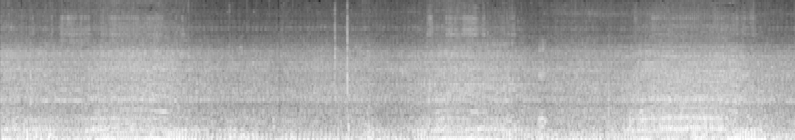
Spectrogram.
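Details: Loud motorcycle engine drone and wind rush dominate throughout, with no animal sound heard.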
